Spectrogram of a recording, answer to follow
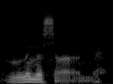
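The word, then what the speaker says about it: limaçon: And then the next ones are, it's a funny word, the C has this cedilla, has a little tail, meaning that the C should be pronounced as an S. It's a French word. I say limousin.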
